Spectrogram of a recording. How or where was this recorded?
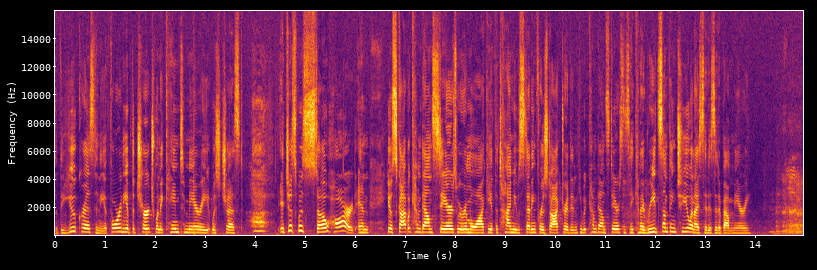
live audience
